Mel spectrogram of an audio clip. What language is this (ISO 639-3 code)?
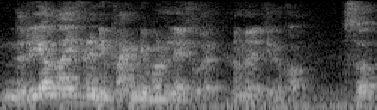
eng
